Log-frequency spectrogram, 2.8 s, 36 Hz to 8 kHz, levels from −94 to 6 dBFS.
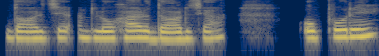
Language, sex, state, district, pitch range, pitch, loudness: Bengali, female, West Bengal, Malda, 195-220 Hz, 205 Hz, -20 LUFS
